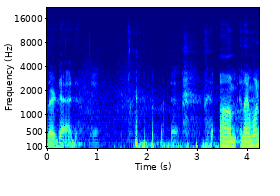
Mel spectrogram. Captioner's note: chuckling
